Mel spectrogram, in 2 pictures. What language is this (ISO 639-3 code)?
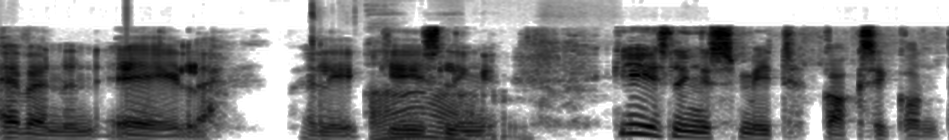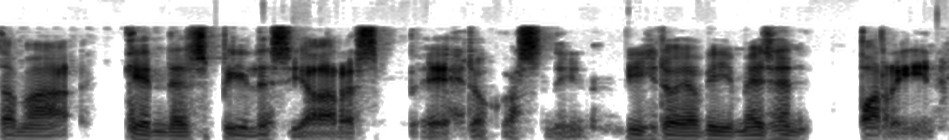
fin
